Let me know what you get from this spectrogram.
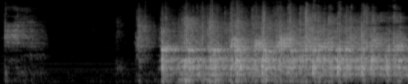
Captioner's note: applause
